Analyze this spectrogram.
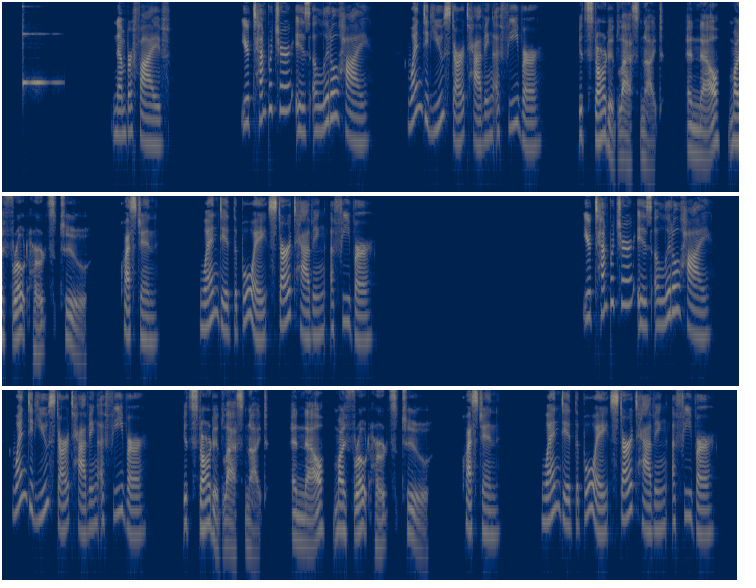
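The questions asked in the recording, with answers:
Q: When did the boy start having a fever?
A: Last night.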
